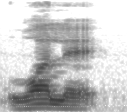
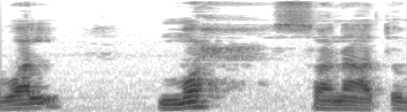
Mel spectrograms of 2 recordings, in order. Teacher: ওয়া ওপেন রাখবেন আর লামে কোনো কলকালা করবেন না। ওয়াল, ওয়ালে, ওয়ালে না, এরকম না, ওয়াল মোহসানাতু, মোহ হাটাকে একটু হামস করবো আমরা, গলার মাঝখান থেকে আনবো।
